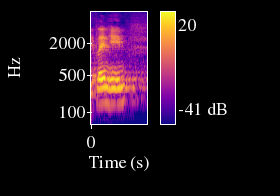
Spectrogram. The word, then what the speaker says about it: Blenheim: Blenheim, is that how you pronounce it? Yeah, Blenheim Palace.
